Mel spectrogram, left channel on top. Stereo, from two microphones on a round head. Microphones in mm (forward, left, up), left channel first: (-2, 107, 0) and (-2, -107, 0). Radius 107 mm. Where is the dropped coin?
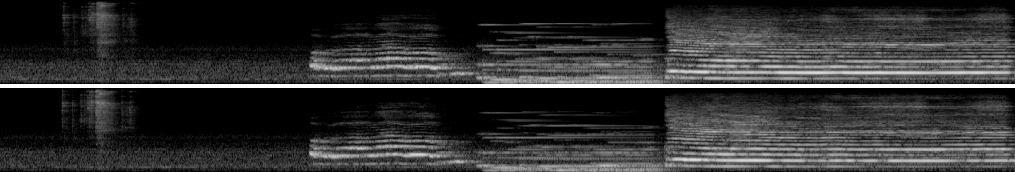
85° right, 4 m.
